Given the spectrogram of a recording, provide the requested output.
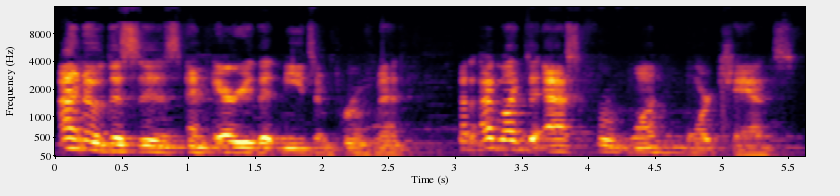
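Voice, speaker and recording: A man's voice: mid-range voice, big pitch swings, moderate pace, recorded from a distance, close to an everyday voice, rough recording. A man voicing an earnest, eager male storybook moose who talks in a chatty, awkwardly hopeful way. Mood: sheepish, hopeful.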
